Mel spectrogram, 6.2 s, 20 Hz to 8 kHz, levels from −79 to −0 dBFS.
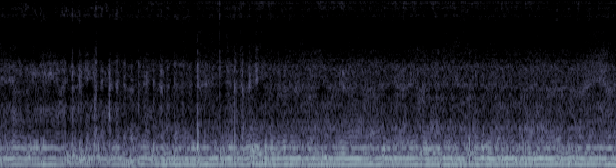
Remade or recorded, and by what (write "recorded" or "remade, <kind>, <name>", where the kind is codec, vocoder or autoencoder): remade, codec, SNAC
